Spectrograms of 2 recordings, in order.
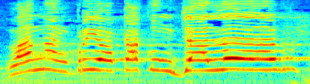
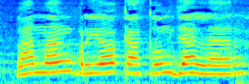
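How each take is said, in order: First: The call is said in an angry voice. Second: The call is said in a calm, normal voice.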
